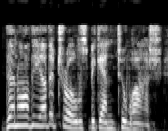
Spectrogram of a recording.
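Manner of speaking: plain reading voice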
